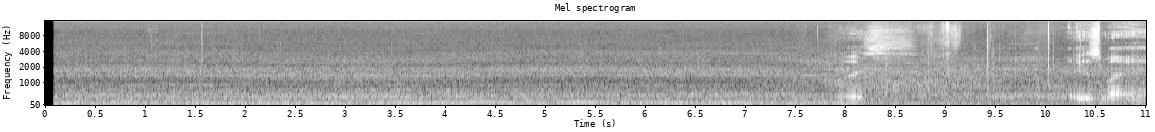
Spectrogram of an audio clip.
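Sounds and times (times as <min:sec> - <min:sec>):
train rumble from inside: 0:00.4 - 0:11.0.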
